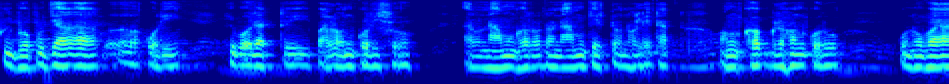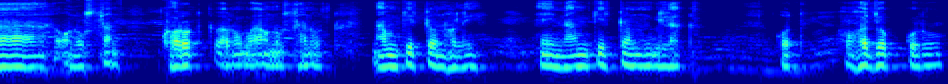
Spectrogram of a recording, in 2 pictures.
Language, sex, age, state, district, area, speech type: Assamese, male, 60+, Assam, Udalguri, urban, spontaneous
